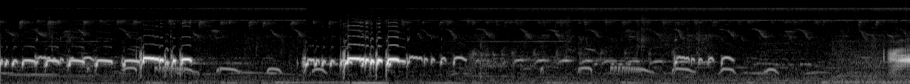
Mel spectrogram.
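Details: Local zebra doves, recorded as a lure to get other doves calling back: several fast rolling bursts of clear cooing notes, answered by a lower dove with a steady series of slower looping coos between the phrases.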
